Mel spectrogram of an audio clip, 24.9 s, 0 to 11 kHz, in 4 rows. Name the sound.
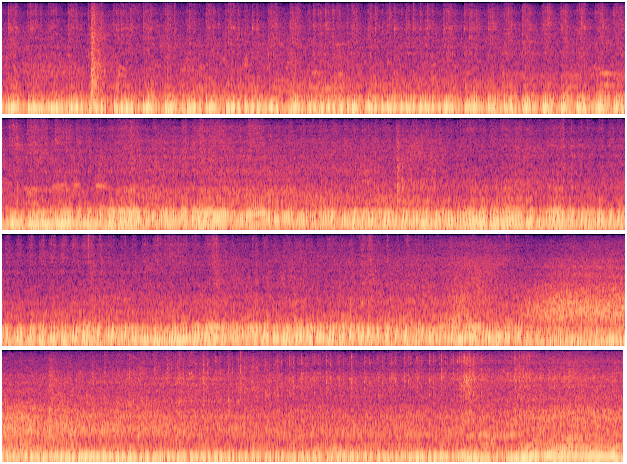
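Porsche GT2 RS and GT3 RS engines revving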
